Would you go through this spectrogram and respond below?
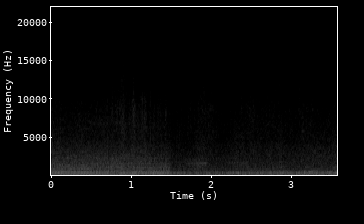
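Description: IMCA modified race car engines roaring at Lernerville as a car comes hard out of turn four down the front stretch, a loud continuous engine drone that shifts pitch as it passes.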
